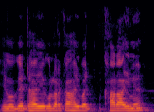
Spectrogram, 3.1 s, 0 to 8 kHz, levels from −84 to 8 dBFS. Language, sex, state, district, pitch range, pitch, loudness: Maithili, male, Bihar, Samastipur, 140-150 Hz, 145 Hz, -25 LUFS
